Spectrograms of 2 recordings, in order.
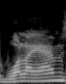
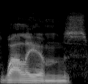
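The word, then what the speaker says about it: Walliams: Is it Wams? Is that how you pronounce it? Williams. Williams.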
